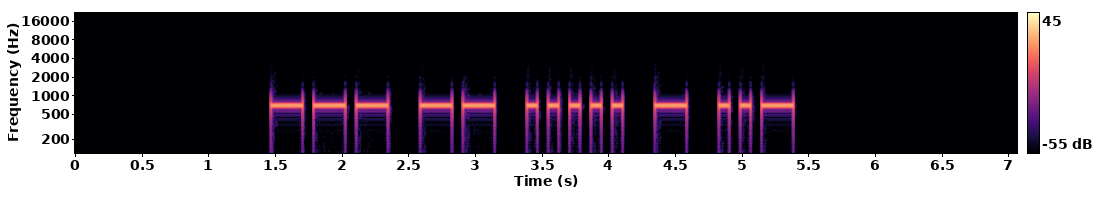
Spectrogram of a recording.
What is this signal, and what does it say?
Morse code, heard as a keyed tone, about 15 wpm, 700 Hz. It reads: OM5TU
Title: DXCC-100 Call Signs - 5 Characters - Repeated 3x - 15wpm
